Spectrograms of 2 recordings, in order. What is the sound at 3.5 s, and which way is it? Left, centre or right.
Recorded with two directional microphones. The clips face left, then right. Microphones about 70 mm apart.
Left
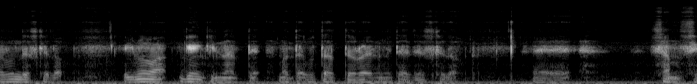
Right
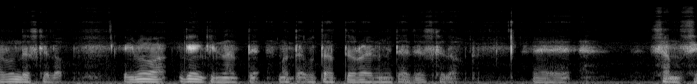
Speech, right.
